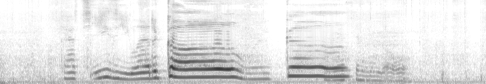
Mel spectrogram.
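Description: A young girl sings out a long, wavering note close by.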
